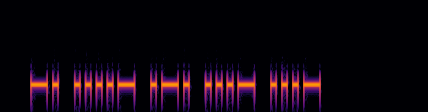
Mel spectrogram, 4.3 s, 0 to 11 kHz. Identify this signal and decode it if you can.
Morse code, heard as a keyed tone, about 26 wpm, 700 Hz. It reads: N4RVV
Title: Speed Racing - USA 1x3 Call Signs 22wpm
